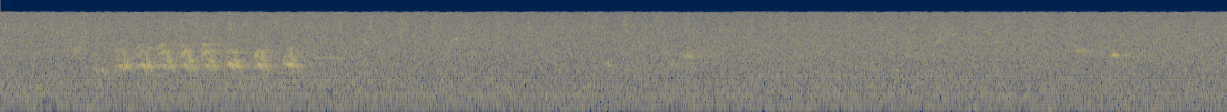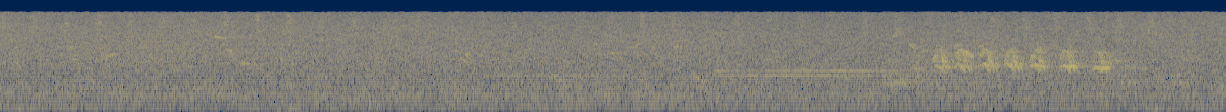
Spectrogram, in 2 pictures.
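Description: Outdoor ambience with a steady hiss, and a small bird twice giving a quick trill of about eight short notes, once about a second in and again near the end.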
